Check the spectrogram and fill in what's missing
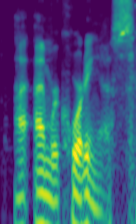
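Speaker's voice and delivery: ordinary talk, nothing marked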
